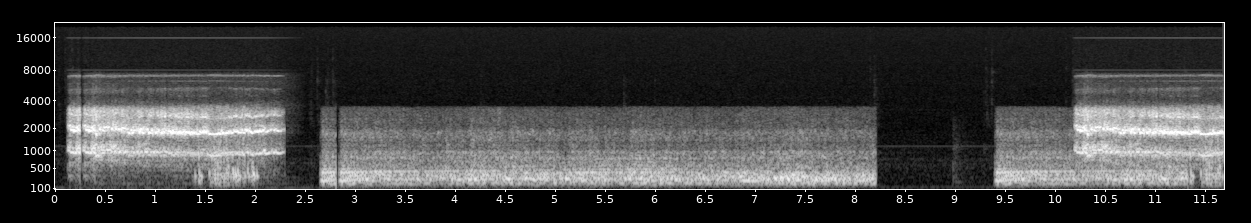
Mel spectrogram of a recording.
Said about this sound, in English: Sirens. That's a car screeching too.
